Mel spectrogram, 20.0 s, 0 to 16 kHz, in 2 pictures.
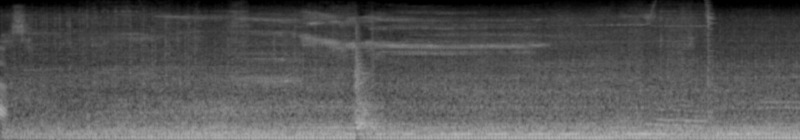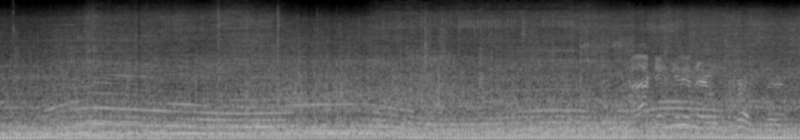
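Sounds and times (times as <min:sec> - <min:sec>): forklift engine humming: 0:00.0 - 0:20.0.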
